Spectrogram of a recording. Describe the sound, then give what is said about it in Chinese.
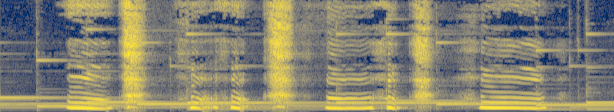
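A voice acts out a young piglet crying near a tree stump: about five wavering, sobbing wails, each broken by sharp sniffling gasps, fairly loud and with no talking. “传来了什么人的哭声？”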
